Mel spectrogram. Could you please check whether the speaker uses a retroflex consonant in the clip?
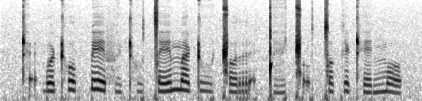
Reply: yes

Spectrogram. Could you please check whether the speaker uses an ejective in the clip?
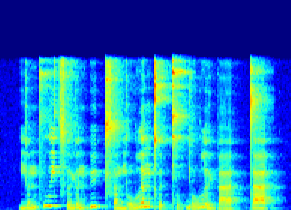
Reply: no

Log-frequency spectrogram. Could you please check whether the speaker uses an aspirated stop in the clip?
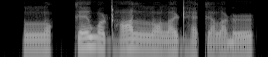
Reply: no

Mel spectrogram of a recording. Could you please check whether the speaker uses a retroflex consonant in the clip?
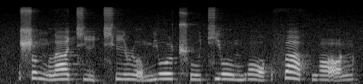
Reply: yes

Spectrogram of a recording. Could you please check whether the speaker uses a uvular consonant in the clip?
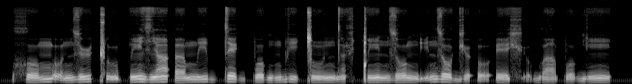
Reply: no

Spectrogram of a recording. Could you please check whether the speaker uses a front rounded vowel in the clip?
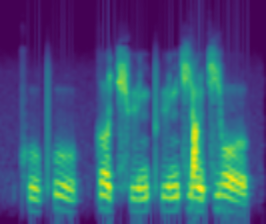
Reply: yes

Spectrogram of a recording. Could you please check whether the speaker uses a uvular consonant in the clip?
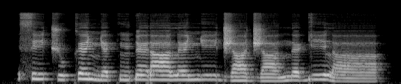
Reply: no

